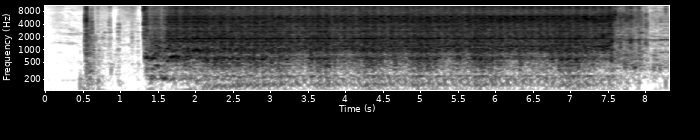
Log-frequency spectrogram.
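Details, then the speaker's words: Sears SS 14 lawn tractor: starter cranks steadily about four turns a second for six seconds on choke and full throttle, never catches despite fuel on; owner suspects lost spark, was running fine before. "ver chuck won't do it throttle won't do it i wonder if it lost spark i hope not it was running just fine"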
